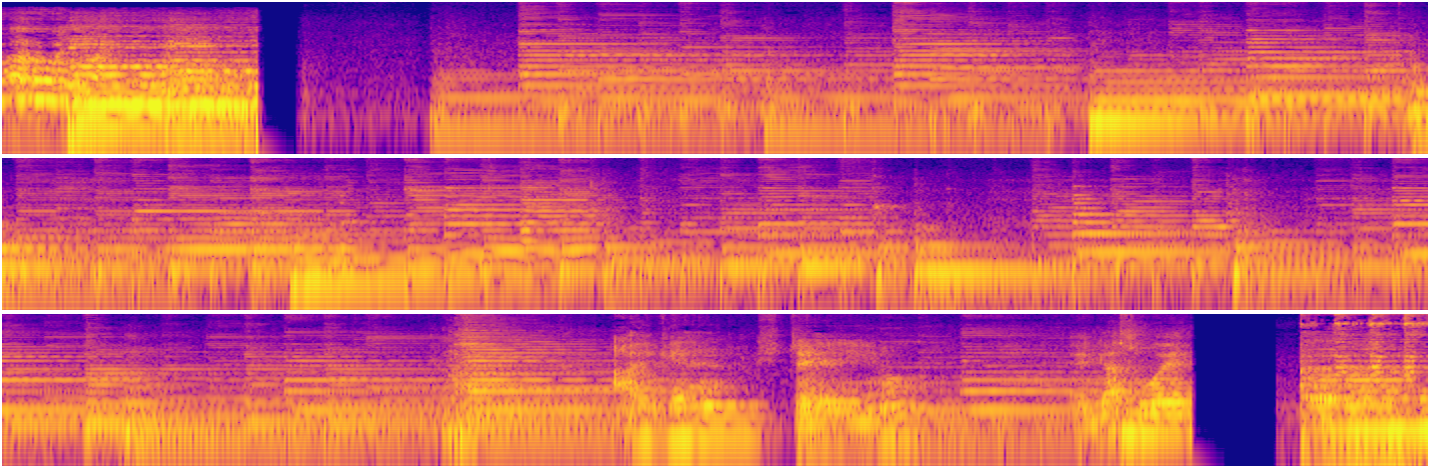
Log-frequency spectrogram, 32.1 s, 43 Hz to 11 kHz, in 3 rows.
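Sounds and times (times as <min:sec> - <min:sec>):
guitar plucked and strummed: 0:03.2 - 0:30.0, 0:31.1 - 0:32.0
bass line: 0:31.1 - 0:32.0
live band playing: 0:31.1 - 0:32.0.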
